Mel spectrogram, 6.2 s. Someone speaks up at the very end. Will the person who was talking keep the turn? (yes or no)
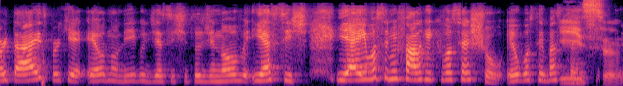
no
